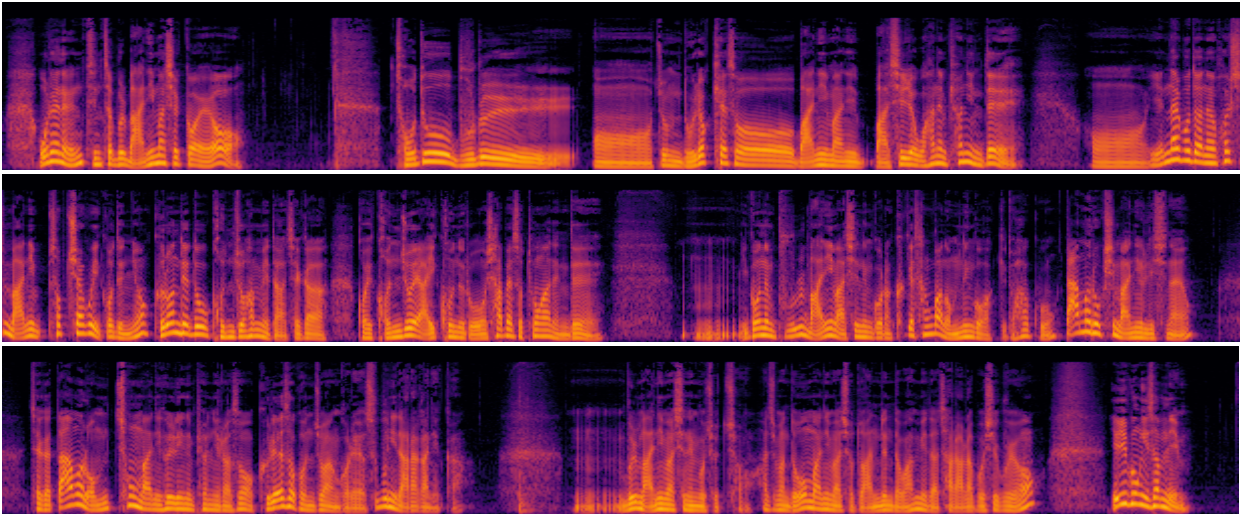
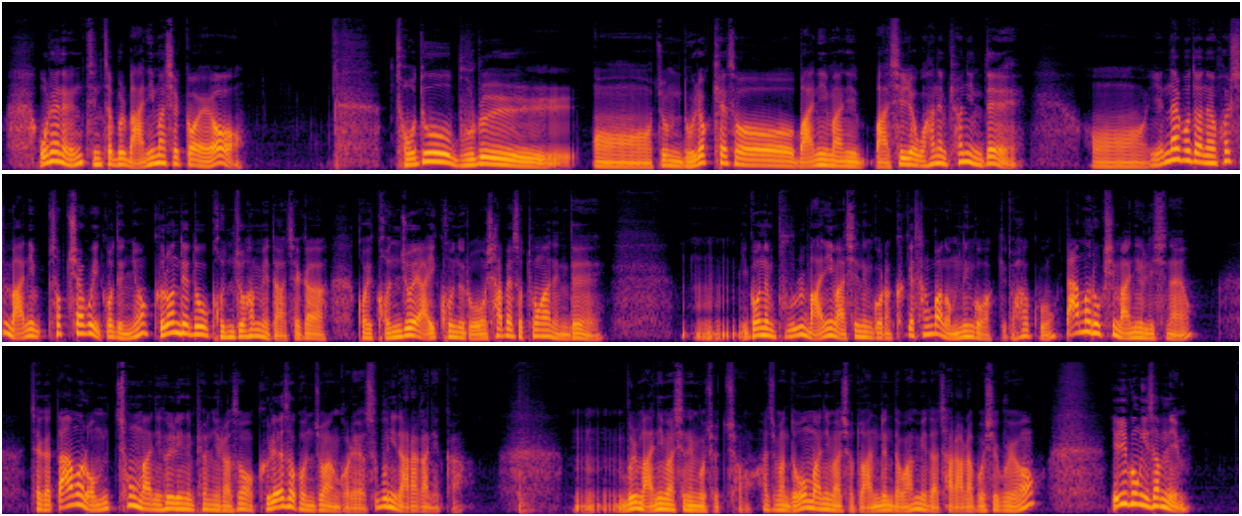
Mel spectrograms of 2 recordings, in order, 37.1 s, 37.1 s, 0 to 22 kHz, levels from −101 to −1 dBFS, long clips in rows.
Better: first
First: none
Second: muffled; slightly; fading above 2 kHz

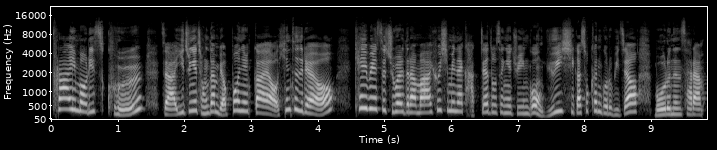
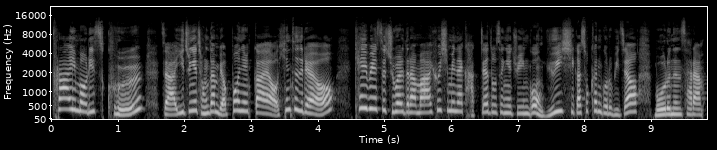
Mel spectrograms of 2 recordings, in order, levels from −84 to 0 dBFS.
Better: second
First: thin; somewhat; fading below 400 Hz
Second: none

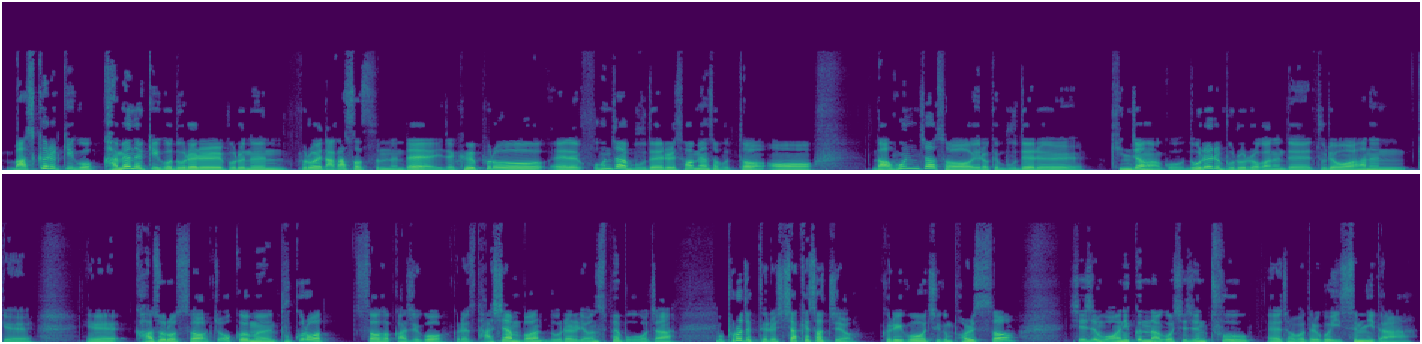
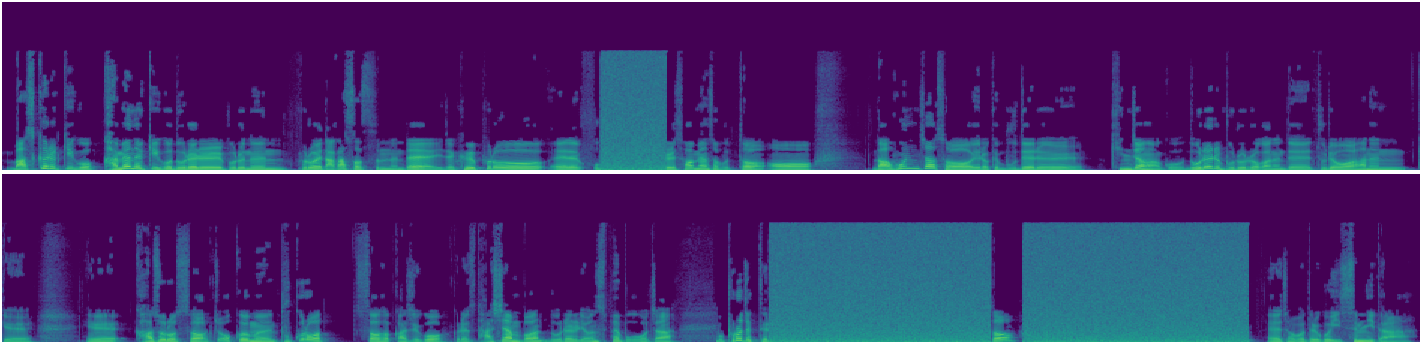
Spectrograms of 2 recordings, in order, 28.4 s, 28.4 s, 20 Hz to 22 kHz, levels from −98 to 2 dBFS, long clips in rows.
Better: first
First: none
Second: audio cutting out; filled with static; at 6 s for 0.5 s, at 22 s for 2 s and at 24 s for 2.5 s

